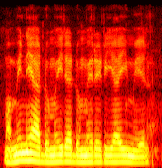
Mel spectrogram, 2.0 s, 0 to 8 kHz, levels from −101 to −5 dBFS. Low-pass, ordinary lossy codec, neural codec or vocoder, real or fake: 7.2 kHz; AAC, 48 kbps; none; real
